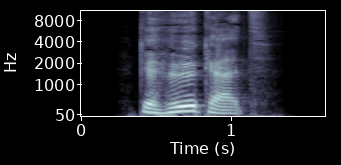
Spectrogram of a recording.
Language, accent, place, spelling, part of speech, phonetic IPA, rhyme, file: German, Germany, Berlin, gehökert, verb, [ɡəˈhøːkɐt], -øːkɐt, De-gehökert.ogg
- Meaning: past participle of hökern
